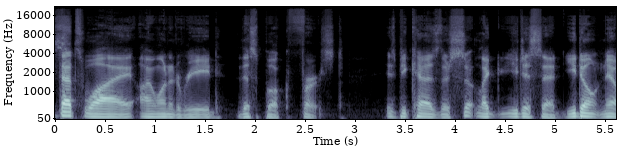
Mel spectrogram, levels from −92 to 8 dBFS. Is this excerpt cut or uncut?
uncut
